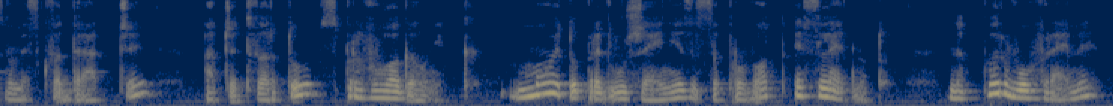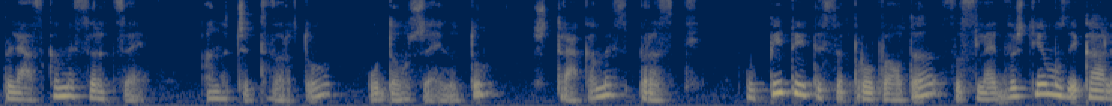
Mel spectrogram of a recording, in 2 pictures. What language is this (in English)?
Bulgarian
